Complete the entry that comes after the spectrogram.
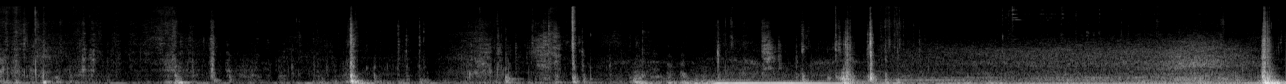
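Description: Scattered clicks, then a 2012 Ford Focus engine cranks and starts cleanly about seven seconds in. It runs louder for a second or so, then settles to a steady idle. A sharp click comes near the end.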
